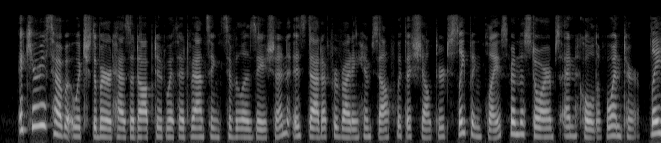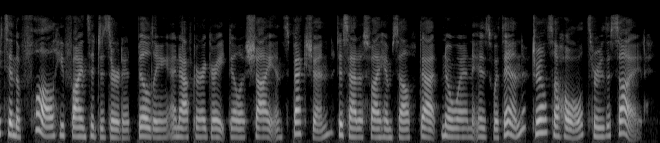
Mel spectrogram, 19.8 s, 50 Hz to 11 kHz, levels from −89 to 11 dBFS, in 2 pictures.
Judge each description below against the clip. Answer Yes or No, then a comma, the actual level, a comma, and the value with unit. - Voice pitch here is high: Yes, high, 200 Hz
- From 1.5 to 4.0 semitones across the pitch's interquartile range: Yes, narrow, 2.6 semitones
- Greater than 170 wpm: Yes, average, 180 wpm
